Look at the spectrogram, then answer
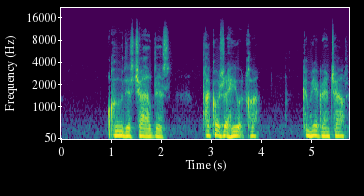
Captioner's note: speaking in Lakota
